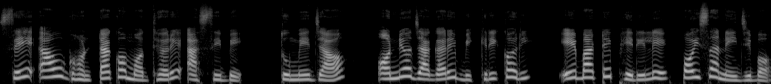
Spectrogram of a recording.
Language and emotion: Odia, neutral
